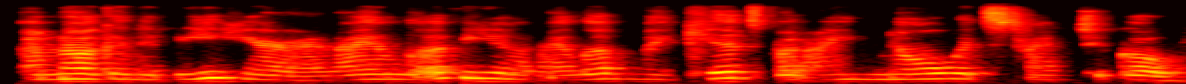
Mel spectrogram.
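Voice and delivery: ordinary talk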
